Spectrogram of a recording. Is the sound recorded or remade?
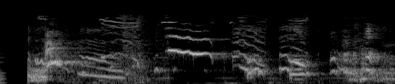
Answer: recorded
